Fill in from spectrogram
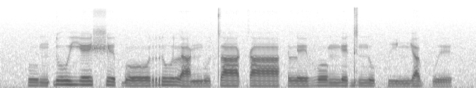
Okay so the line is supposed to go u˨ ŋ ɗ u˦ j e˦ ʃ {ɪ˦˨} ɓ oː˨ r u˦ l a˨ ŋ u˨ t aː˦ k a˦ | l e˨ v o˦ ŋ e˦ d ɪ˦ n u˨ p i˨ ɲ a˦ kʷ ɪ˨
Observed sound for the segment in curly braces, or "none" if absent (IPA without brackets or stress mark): ɪ˦˨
